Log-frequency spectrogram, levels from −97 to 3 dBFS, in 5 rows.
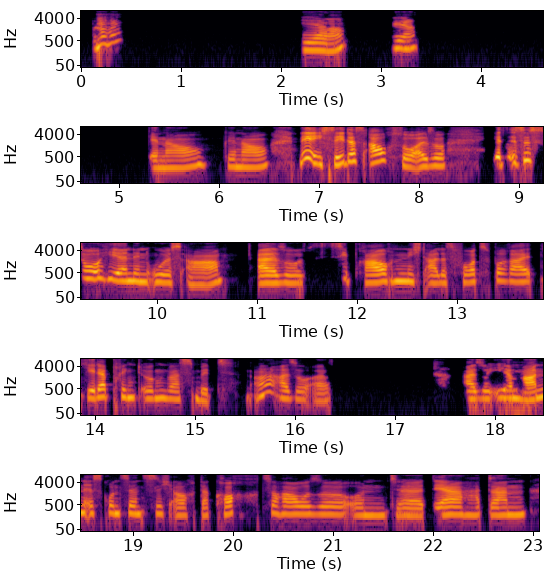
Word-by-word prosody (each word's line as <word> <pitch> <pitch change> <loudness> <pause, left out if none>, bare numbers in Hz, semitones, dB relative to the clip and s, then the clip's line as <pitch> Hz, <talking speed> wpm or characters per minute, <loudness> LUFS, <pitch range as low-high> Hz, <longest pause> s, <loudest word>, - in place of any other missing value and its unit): Mhm. 365 +8 0 1.9
Ja. 205 0 -2 0.5
Ja. 240 -1 -2 2.0
Genau, 175 +5 -4 0.2
genau. 190 0 -3 0.3
Ne, - - +4
ich 240 - +2
sehe 240 +3 +5
das 320 +1 +6
auch 310 +6 +7
so. 200 -4 0
Also, 205 +4 +1 0.5
jetzt 480 0 +5
ist - - +5
es 360 -2 +5
so 290 -2 +3
hier 275 -5 +1
in 235 - +1
den 220 -2 0
USA 195 -5 0 0.4
also, 195 0 +4
sie 275 - -7
brauchen 220 +3 +3
nicht 220 -2 -3
alles 195 0 -4
vorzubereiten. 220 +1 -3
Jeder 215 +3 +4
bringt 230 -1 -6
irgendwas 200 0 -4
mit, 160 -5 -10
ne? - - -5
Also 195 -2 -5
äh 160 0 -8 1.4
also, 195 0 0
ihr 210 +2 -2
Mann 195 +2 +5
ist 220 -2 -2
grundsätzlich 220 -1 -3
auch 185 0 -6
der 185 +1 -9
Koch 215 +3 -4
zu 225 -2 -6
Hause 210 -1 -3
und, 185 0 -8
äh, 175 -1 -3
der 200 +1 +2
hat 195 - -9
dann 195 +1 -3
205 Hz, 125 wpm, -21 LUFS, 190-225 Hz, 2.0 s, auch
